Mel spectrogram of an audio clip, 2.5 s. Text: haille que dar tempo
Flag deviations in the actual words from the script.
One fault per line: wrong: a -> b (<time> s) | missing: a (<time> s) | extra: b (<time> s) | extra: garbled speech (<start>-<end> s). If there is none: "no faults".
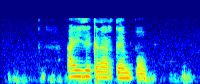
no faults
